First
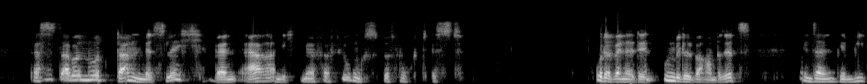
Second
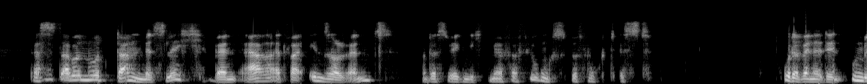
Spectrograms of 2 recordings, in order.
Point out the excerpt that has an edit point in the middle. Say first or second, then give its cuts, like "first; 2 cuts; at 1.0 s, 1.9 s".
first; 1 cut; at 2.7 s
